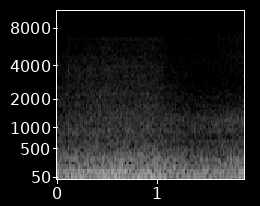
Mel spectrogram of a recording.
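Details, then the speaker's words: Manual car cruising in the city in fourth gear at about 50 with roughly 1500–2000 rpm; steady low engine drone, smooth and even with no knocks or surges, a normal light-load cruise. "इस समय मैं चौथी gear में गाड़ी चला रहा हूँ। गति लगभग 50 है।"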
